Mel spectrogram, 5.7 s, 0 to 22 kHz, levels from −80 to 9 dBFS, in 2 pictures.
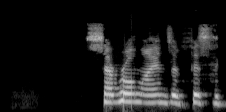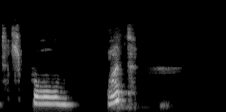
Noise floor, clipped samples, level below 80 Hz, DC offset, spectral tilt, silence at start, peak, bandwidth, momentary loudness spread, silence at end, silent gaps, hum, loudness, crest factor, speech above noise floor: -86 dBFS; under 0.1%; -70 dBFS; under 0.1%; -2.5 dB/octave; 1.1 s; -2 dBFS; 10.5 kHz; 15 LU; 1.15 s; none; none; -17 LUFS; 18 dB; 69 dB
